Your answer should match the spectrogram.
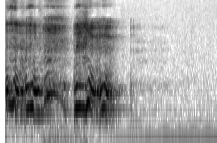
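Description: A young child laughing in two bursts during the first second or so, then stopping.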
